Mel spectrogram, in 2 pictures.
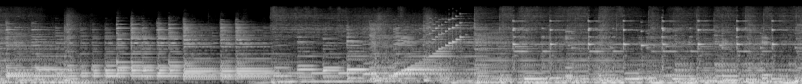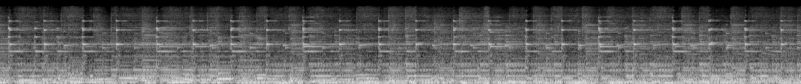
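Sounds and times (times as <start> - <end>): blues band playing: 0.0 - 16.0
cymbals ticking steady beat: 5.1 - 16.0.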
